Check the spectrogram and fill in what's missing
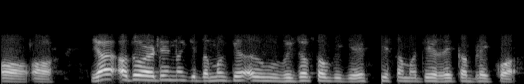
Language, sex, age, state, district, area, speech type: Manipuri, male, 18-30, Manipur, Senapati, rural, conversation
